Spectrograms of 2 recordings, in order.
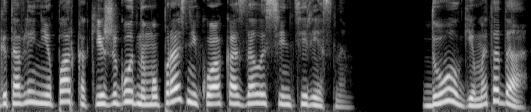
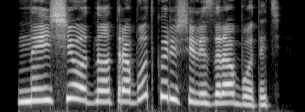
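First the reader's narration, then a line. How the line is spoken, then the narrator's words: Laughing. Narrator (Russian): рассмеялась я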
